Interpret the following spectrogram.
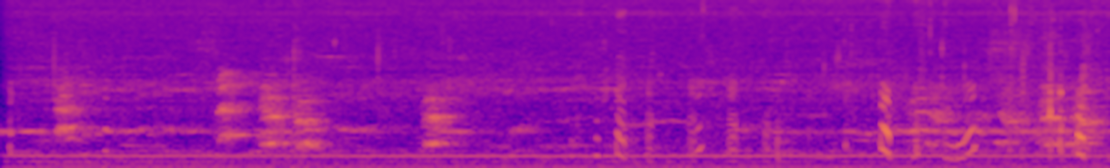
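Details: Shiba Inu puppy at a pet shop in Nara, Japan, giving soft, thin whines and short yips that bend up and down in pitch, scattered irregularly and growing more frequent toward the end, over a steady low electrical hum.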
